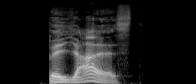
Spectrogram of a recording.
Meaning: second-person singular subjunctive I of bejahen
- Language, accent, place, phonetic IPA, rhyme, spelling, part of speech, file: German, Germany, Berlin, [bəˈjaːəst], -aːəst, bejahest, verb, De-bejahest.ogg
